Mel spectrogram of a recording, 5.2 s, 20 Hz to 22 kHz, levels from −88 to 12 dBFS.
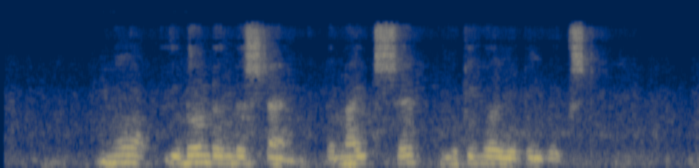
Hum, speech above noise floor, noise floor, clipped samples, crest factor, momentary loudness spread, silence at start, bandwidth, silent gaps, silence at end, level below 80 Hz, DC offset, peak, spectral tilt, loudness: none; 28 dB; -50 dBFS; under 0.1%; 16 dB; 9 LU; 0.35 s; 12.5 kHz; none; 0.85 s; -56 dBFS; under 0.1%; -6 dBFS; -5.5 dB/octave; -22 LUFS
